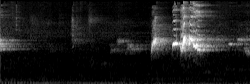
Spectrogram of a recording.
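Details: A single loud, rich warbled phrase from a wild-caught red-whiskered bulbul during a morning singing contest, preceded by quiet notes and a low hum.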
